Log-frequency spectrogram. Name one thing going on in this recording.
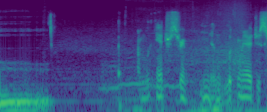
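A magic portal hums and whooshes.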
